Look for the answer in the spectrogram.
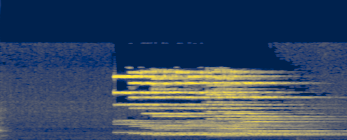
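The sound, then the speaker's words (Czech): After a quiet moment, a man rings the doorbell of a house; it rings loudly with a bright, sustained metallic tone that lasts several seconds and fades only slightly at the end. No one speaks. “Ten hodně zvoní.”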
